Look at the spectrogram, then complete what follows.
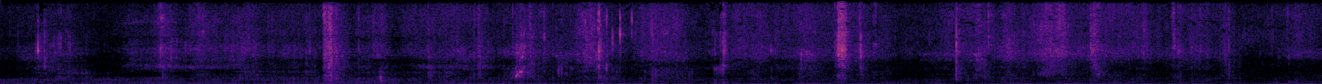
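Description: Faint eating sounds of a meal taken by hand: scattered small clicks and crackles as flatbread is handled and torn and a child eats, over a low steady hum.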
